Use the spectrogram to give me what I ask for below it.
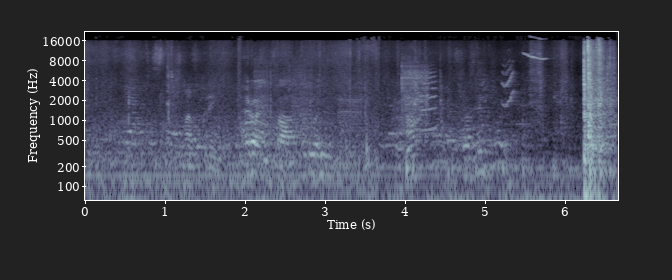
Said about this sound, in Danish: Nu åbner døren.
